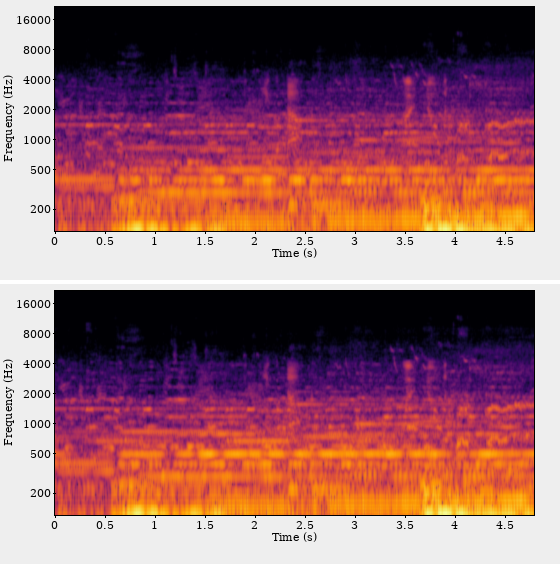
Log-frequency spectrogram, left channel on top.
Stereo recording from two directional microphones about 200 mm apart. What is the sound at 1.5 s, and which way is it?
Music, 25° right (ahead or behind).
